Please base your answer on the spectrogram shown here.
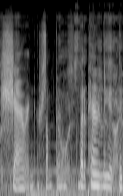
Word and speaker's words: Charon: It is Sharon. This is her work. Why did something pronounce it Karen? Are they just mispronouncing it?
